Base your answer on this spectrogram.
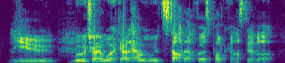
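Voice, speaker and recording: A man with an Australian accent and a bright, sharp tone, at a moderate pace with ordinary pitch variation, in a very clean recording with a silent background. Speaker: comedy podcast co-host. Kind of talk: casual chat.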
